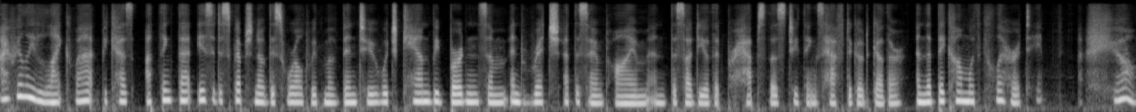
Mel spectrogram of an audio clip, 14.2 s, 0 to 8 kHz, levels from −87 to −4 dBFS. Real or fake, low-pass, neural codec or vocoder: fake; 7.2 kHz; codec, 16 kHz, 0.2 kbps, FocalCodec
